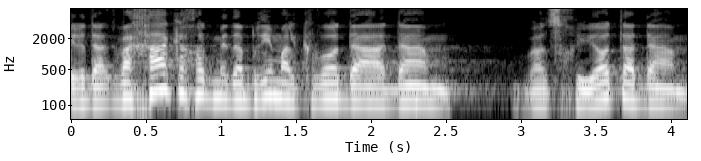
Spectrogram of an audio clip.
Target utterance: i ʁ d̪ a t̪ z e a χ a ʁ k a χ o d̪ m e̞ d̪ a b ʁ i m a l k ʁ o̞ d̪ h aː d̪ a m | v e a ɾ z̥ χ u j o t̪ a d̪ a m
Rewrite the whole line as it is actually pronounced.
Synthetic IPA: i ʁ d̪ a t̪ v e a χ a ʁ k a χ o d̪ m e̞ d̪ a b ʁ i m a l k v o̞ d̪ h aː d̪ a m | v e a l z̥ χ u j o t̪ a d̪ a m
